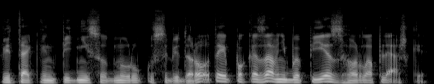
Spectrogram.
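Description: A man narrating a thriller audiobook in an expressive storytelling delivery. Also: deep voice, fast talker, dry recording, studio quality.

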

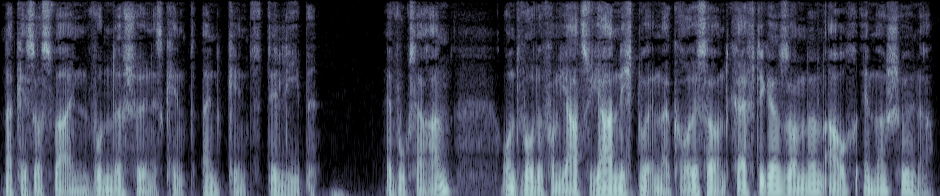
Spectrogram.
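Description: A man narrating a myth in a calm, measured storytelling manner. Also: rumbling low, breathy edge, dry recording, studio quality.

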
